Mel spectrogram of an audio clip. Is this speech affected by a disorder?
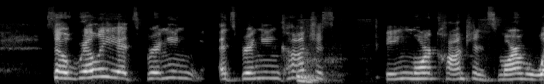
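No.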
